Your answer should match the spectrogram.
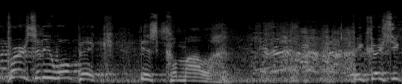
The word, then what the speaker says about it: Kamala: tried to interrupt him know my name was kamala like comma i remember that like a comma right h1n1 that's right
